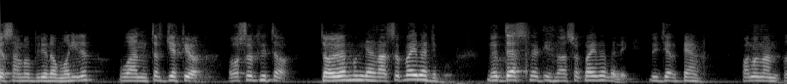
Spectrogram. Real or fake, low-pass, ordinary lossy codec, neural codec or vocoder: fake; 7.2 kHz; none; codec, 16 kHz, 0.5 kbps, X-Codec, HuBERT features, trained on general audio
